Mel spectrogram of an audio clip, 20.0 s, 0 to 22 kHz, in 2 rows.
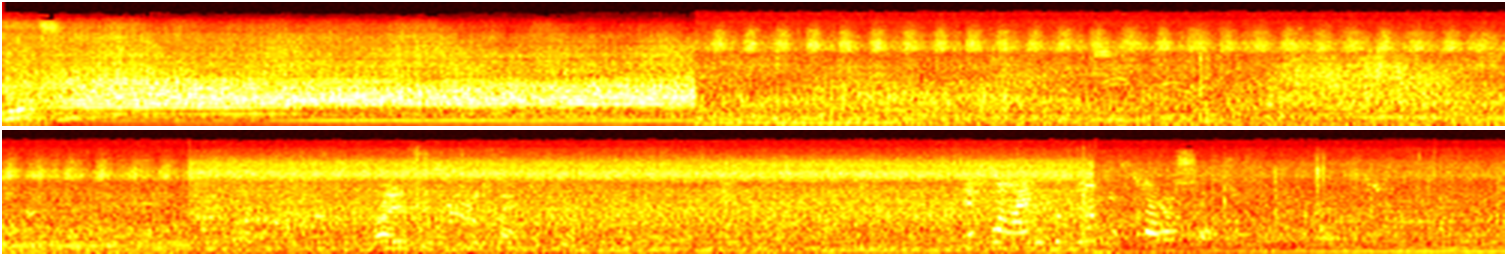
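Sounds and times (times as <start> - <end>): low hum: 0.0 - 11.3
small engine droning: 0.0 - 20.0.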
